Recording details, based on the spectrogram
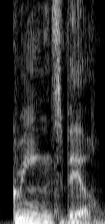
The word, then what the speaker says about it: Greensville: On the map, it reads Greenville, but we always pronounced it Greensville with an S.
